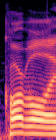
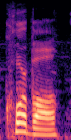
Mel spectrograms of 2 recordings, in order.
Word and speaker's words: Corbal: And I'm saying Corbel, folks, because the last name is spelled C-O-R-B-A-L. There's no second L, so I won't call him Corball.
